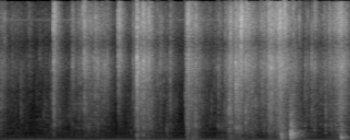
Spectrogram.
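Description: Plastic zip-top freezer bags crinkling and rustling as they are picked up and moved. Irregular soft crackles are punctuated by a few louder rustles.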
